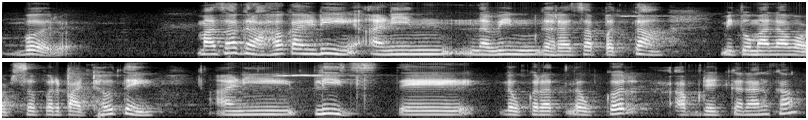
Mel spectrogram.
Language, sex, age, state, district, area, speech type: Marathi, female, 60+, Maharashtra, Pune, urban, spontaneous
